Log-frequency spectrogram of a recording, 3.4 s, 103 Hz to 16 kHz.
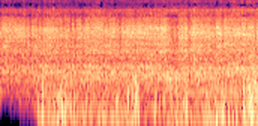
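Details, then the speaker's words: Kobelco SK200SRLC minimal tail swing track excavator with factory HVAC and full cab, running: engine rumble with an uneven fluttering whir and irregular rattly pulses as the air conditioner makes noise; cause unclear. "Hear the air conditioner making some noises there. It does have factory HVAC with a full cab."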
